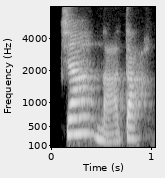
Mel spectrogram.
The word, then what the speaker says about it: 加拿大: It's very similar to Canada, but you change one word, right? Instead of can, we say 加拿大 right?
